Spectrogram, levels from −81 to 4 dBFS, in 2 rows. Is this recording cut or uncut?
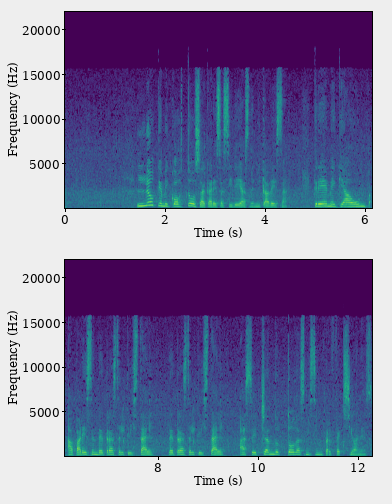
cut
